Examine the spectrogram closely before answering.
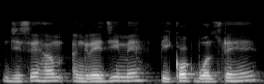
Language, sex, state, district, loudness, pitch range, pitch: Hindi, male, Jharkhand, Deoghar, -19 LUFS, 145-175 Hz, 160 Hz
